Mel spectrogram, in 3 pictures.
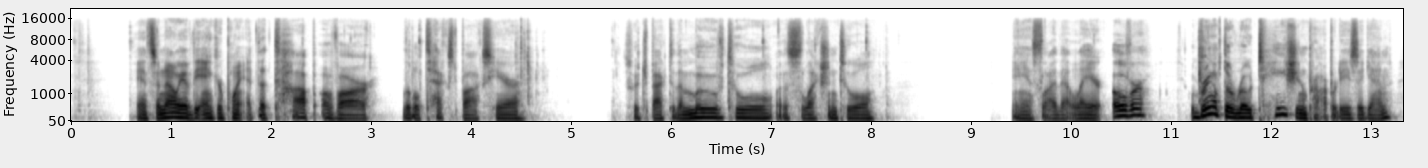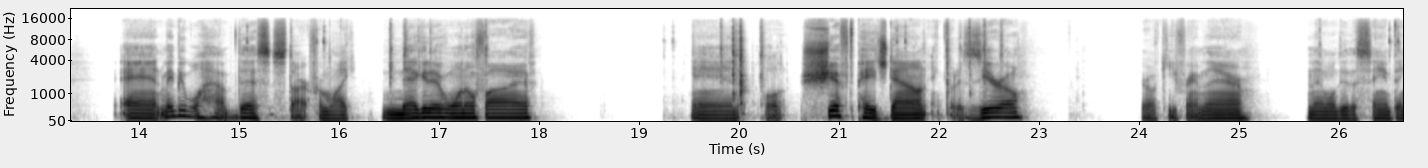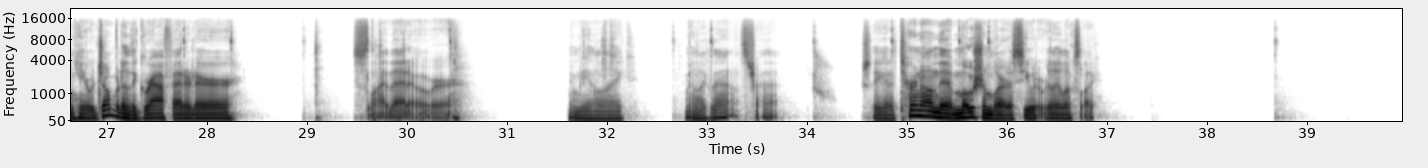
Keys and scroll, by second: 4.7 c, 5.0 v, 11.3 r, 16.5 KP_Subtract, 16.6-17.4 typing, 19.9 shift+Page_Down, 22.3 0, 22.4 Return, 23.5 F9, 36.5 space.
